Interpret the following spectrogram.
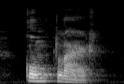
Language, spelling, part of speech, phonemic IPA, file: Dutch, kom klaar, verb, /ˌkɔm ˈklar/, Nl-kom klaar.ogg
- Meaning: inflection of klaarkomen: 1. first-person singular present indicative 2. second-person singular present indicative 3. imperative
